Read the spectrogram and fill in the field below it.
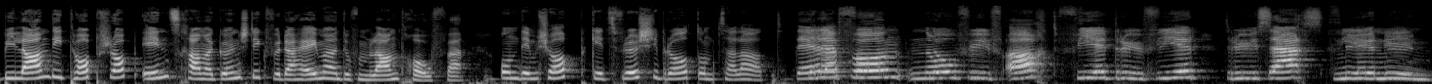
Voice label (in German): Werbung Landi Topshop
